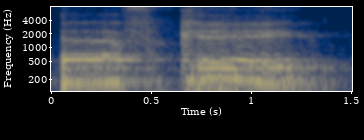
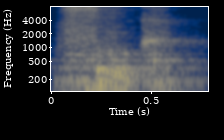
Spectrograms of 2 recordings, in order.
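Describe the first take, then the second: First: Each letter name is said separately. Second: It is said as a single word. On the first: The speaker calls it right. "but rather F K" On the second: The speaker calls it wrong. "it's not pronounced like fook"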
